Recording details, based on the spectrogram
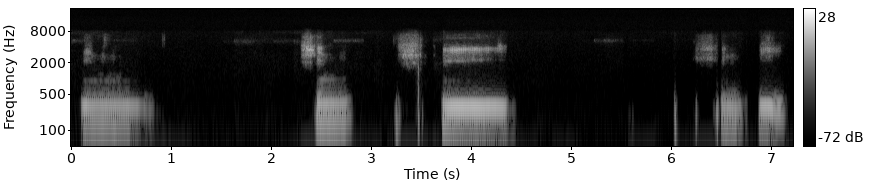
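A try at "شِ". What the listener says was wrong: ই আসবে না, শুধুমাত্র হ্যাঁ, ই আসবে না।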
